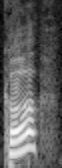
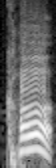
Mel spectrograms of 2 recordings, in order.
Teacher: जिनका उच्चारण पेट से होता है। तो जैसे ही आप बोलोगे क तो बड़ी सरलता से निकल आया। पर जैसे ही बोलते हो आप ख तो जोर लगाना पड़ा। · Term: महाप्राण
